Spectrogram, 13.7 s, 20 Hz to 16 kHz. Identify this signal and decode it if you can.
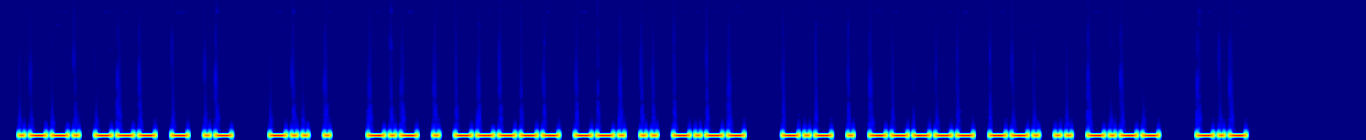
Morse code, heard as a keyed tone, about 21 wpm, 700 Hz. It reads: POTA DE KE0GIY KE0GIY K
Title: Speed-Racing Common QSO Phrases Encore - 22wpm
